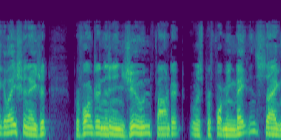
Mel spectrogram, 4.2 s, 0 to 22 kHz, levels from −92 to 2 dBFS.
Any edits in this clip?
yes; 1 cut; at 1.6 s

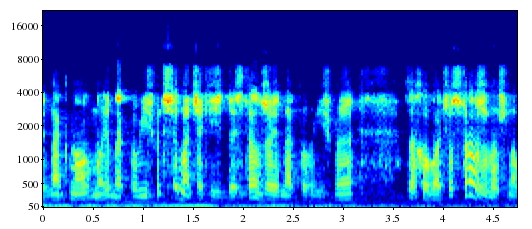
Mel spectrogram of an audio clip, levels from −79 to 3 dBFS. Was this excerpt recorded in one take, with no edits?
yes; 0 cuts

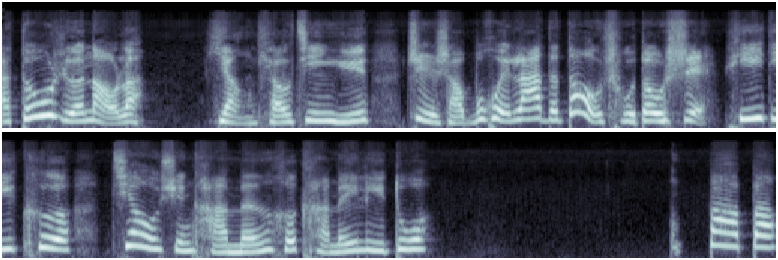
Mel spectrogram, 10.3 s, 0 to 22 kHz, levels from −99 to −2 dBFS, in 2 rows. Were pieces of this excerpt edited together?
yes; 1 cut; at 4.8 s

